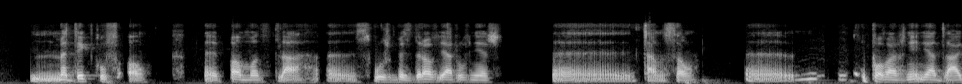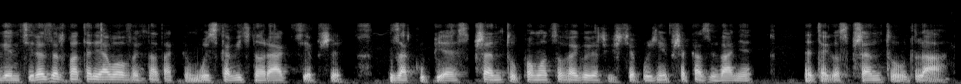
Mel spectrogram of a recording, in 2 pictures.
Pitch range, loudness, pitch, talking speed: 100-115 Hz, -18 LUFS, 105 Hz, 90 wpm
